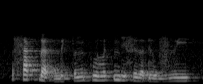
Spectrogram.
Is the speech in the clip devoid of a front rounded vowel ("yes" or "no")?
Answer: yes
